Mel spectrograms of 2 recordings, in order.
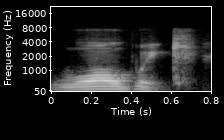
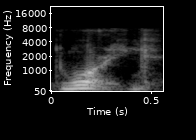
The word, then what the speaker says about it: Warwick: of the University because I would have pronounced it Warwick as it is spelled but uh I was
